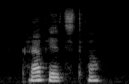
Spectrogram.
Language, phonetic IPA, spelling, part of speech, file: Polish, [kraˈvʲjɛt͡stfɔ], krawiectwo, noun, LL-Q809 (pol)-krawiectwo.wav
